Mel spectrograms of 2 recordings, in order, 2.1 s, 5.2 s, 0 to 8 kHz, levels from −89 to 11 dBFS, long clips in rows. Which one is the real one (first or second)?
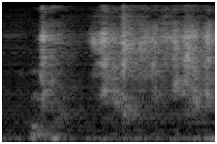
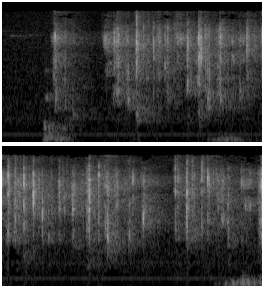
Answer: second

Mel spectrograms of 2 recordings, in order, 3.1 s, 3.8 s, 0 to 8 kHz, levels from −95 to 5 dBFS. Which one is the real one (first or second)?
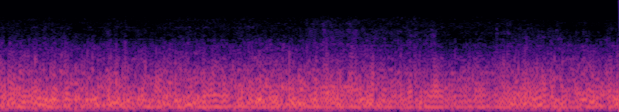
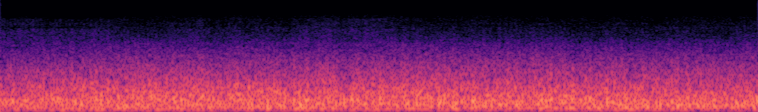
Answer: second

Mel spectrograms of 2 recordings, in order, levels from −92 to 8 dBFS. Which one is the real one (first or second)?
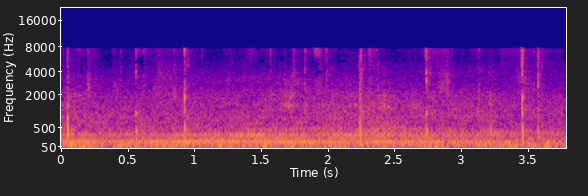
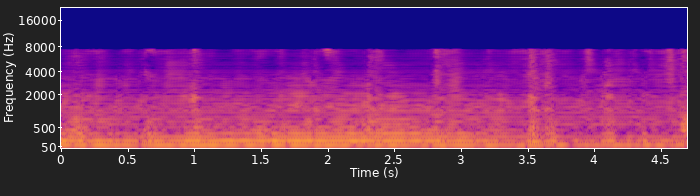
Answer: first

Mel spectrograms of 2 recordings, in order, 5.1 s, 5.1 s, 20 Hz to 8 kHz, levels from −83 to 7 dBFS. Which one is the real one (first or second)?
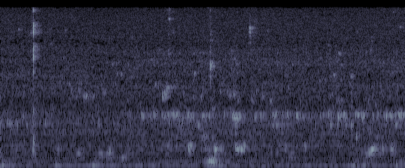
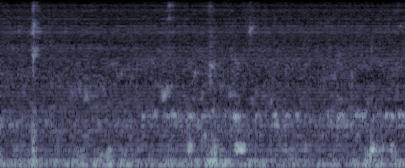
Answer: first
